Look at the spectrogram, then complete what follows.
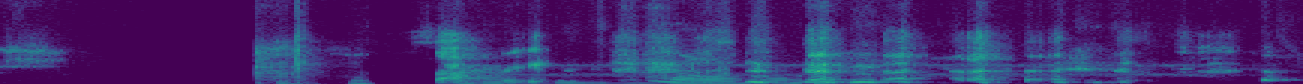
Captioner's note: laughing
